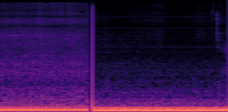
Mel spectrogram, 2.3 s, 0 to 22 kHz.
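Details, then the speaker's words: 2000 Ford Ranger, warm after running with the temperature gauge at the middle, after a makeshift wired-up fix of the muffler and catalytic converter flanges: deep, even exhaust burble at idle, no rattles, blowing or popping; sounds healthy. "Oh, it even sounds good too, doesn't it?"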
